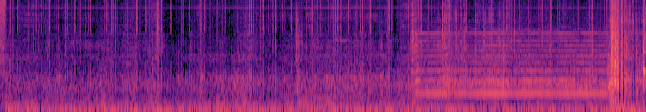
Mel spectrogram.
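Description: Low rumble of road and engine noise from a moving vehicle. About three seconds in a car horn starts sounding one steady note. Near the end a sharp bang cuts through it.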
